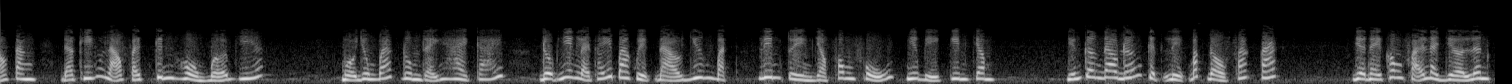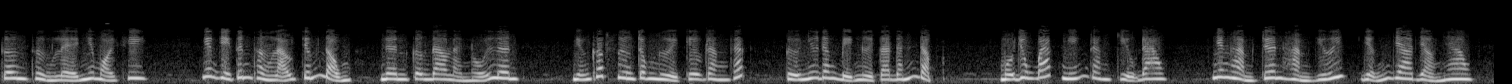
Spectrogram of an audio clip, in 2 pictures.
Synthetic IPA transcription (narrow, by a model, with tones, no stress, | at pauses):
aː˧˥˩wt̪a˧ŋ | ɗa̰ː˧˥xi˨˦ənla̰ː˧˥˩wfaː˧˩jkï˧ŋ̟ɦo˨˩nɓəː˧˩vi˨˦ə | mo̰˧˨jzʊ˧ŋ͡mɓaː˦˥k̚zʊ˧ŋ͡mza̰˧˩jŋɦaː˧jkaː˨˦j | ɗo˨˩t̚ɲi˧ənla̰ː˧˨jt̪ʰə˨˦jɓaː˧kwi˨˩ət̚ɗa̰ː˧˨wzɨ˧əŋɓa˨˩jk̟̚ | li˧ənt̪wi˨˩ənvaː˨˩fɔ˧wŋ͡mfu˧˩ɲɨ˧ɓḭ˧˨ki˧əmt͡ɕə˧m | ɲɨ̰˧˥ŋkəː˧nɗaː˧wɗəː˨˦nkï˨˩k̟̚li˨˩ət̚ɓa˦˥t̚ɗə˨˩wfaː˦˥t̚t̪aː˦˥k̚ | zəː˨˩na˨˩jxə˧wŋ͡mfaː˧˩jlaː˨˩zəː˨˩le˧nkəː˧nt̪ʰɨ˨˩əŋlḛ˧˨ɲɨ˧mɔ̰˧˨jxi˧ | ɲɨ˧ŋvḭ˨˩t̪ï˧ŋ̟t̪ʰə˨˩nla̰ː˧˥˩wt͡ɕə˨˦nɗə̰˧˨wŋ͡m | ne˧nkəː˧nɗaː˧wla̰ː˧˨jno˧˩jle˧n | ɲɨ̰˧˥ŋxə˦˥p̚sɨ˧əŋt͡ɕɔ˧wŋ͡mŋɨ˨˩əjke˧wza˧ŋza˦˥k̚ | t̪ɨ̰˧˨ɲɨ˧ɗaː˧ŋɓḭ˧˨ŋɨ˨˩əjt̪aː˧ɗa˨˦jŋ̟ɗə˨˩wp̚ | mo̰˧˨jzʊ˧wŋ͡mɓaː˦˥k̚ŋi˨˦ənza˨˩ŋt͡ɕḭ˧˨əwɗaː˧w | ɲɨ˧ŋhaː˨˩mt͡ɕe˧nɦaː˨˩mzɨ˨˦jzə̰˧˥nzaː˧zaː˨˩wɲa˧w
